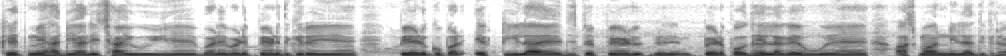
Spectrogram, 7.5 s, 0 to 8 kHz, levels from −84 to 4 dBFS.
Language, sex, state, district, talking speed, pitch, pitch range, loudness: Hindi, male, Chhattisgarh, Raigarh, 230 wpm, 160 Hz, 150-165 Hz, -16 LUFS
